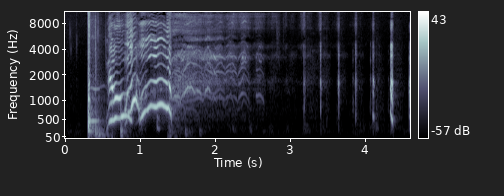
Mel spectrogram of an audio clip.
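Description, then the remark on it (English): A champagne bottle cork pops out sharply and ricochets off the ceiling, quickly followed by an excited vocal outburst, then a series of small, sharp taps and clicks that come faster and grow louder. “I hope the mic picked up the sound of it ricocheting off your ceiling.”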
